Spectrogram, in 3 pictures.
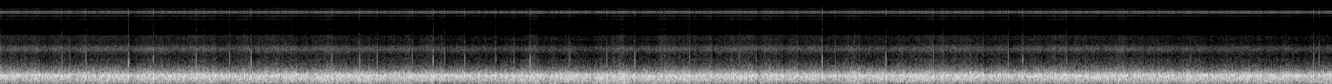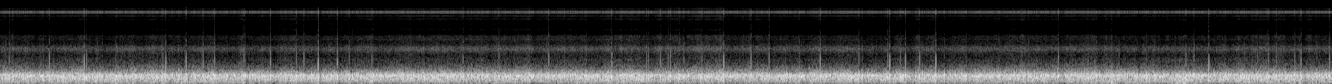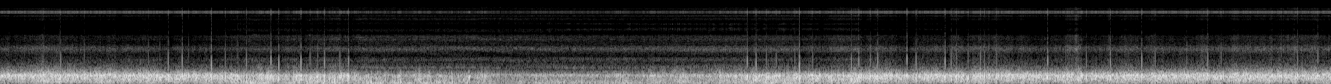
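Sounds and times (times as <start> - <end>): wind noise on microphone: 0.0 - 39.9
car engine rumble: 25.6 - 39.6.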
